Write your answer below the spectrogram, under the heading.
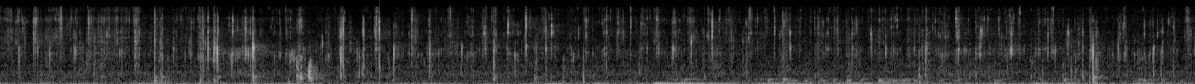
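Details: Steady crunching and biting of food in a small room, with wet liquid sounds; no animal calls.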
